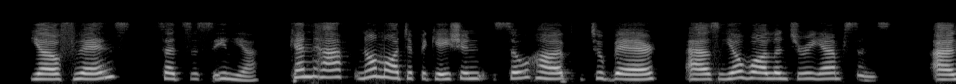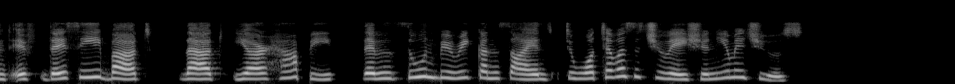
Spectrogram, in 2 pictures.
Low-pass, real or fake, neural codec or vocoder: 7.2 kHz; fake; codec, 16 kHz, 0.5 kbps, X-Codec, WavLM features, trained on Multilingual LibriSpeech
